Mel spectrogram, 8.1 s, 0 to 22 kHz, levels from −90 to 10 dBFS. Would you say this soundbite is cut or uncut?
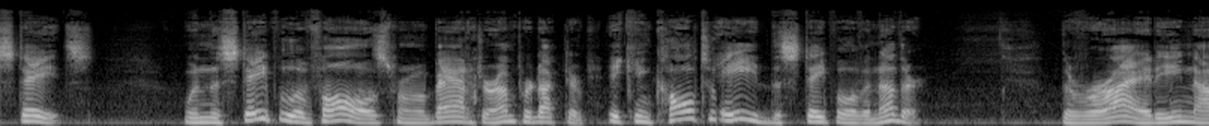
cut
